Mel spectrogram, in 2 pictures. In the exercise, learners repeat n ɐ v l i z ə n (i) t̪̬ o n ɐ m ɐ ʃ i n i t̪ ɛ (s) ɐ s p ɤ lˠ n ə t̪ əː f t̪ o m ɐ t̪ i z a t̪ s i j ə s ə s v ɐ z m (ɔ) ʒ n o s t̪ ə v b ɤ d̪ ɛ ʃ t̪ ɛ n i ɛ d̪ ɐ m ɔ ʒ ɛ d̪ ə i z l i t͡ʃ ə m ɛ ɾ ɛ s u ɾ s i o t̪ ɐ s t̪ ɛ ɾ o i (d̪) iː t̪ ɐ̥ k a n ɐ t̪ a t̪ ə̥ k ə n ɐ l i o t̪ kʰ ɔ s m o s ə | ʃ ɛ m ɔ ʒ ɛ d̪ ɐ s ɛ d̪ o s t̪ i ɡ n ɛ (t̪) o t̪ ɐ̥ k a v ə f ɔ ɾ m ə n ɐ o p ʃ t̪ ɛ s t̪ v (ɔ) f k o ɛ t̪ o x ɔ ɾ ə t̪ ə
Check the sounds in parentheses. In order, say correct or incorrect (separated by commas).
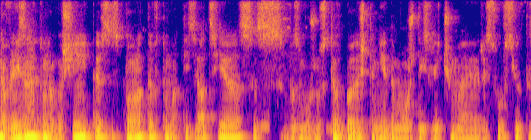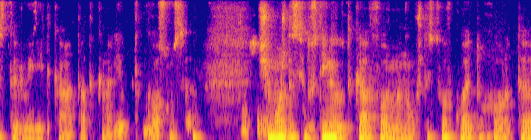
incorrect, correct, incorrect, correct, incorrect, correct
